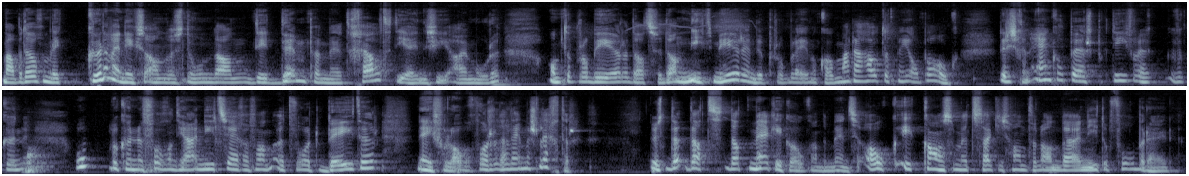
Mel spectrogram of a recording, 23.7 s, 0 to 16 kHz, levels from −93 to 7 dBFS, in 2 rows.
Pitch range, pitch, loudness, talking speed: 175-235 Hz, 205 Hz, -26 LUFS, 210 wpm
